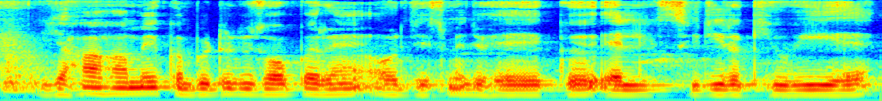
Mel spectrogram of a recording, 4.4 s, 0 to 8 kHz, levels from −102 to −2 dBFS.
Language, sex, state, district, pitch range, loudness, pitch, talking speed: Hindi, male, Punjab, Pathankot, 115-130 Hz, -18 LUFS, 125 Hz, 190 wpm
